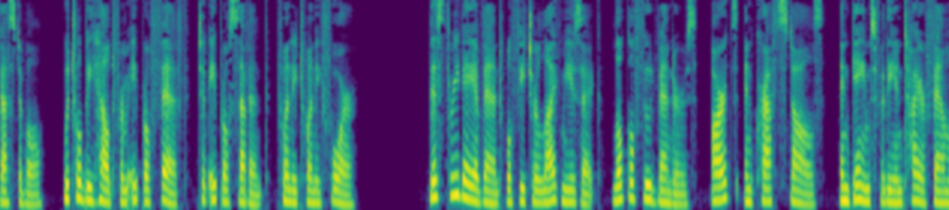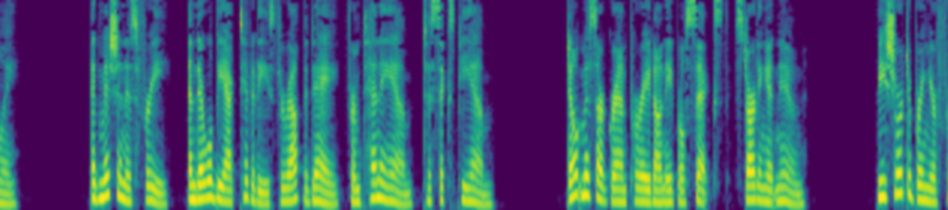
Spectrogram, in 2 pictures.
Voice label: Announcer; celpip practice test; listening practice test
